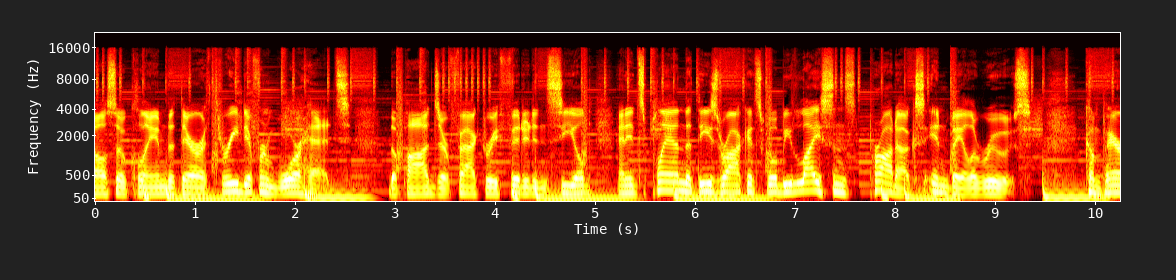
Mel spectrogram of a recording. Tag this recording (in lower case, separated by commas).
firing cannon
